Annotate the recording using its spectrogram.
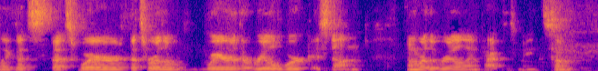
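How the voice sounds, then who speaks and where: A man with an American accent, medium pitch and monotone, flat intonation. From Hudson Valley, New York. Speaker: entrepreneur. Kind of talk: live interview. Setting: live video stream. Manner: casual, halting with fillers.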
